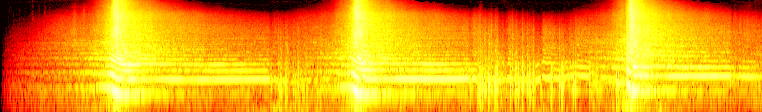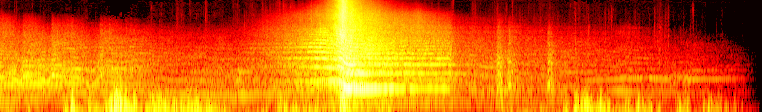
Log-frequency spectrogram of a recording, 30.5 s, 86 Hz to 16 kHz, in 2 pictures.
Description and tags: FiaGT.08.PotreroFunes.RedHotBrakes.S10B
FiaGT Practice at “Potrero de los Funes” SanLuis. The Brakes get about 700degrees when they slow-down from 260km to 80. Oh… My Stomach…it still hurts !!
fia-gt, race, zoomh4, car, engine, accelerating, noise, field-recording, racing, sound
